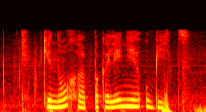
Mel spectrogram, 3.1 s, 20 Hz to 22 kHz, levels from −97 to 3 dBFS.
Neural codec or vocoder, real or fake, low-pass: none; real; 7.2 kHz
